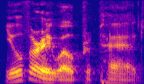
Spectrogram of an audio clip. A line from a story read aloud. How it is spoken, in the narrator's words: she said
